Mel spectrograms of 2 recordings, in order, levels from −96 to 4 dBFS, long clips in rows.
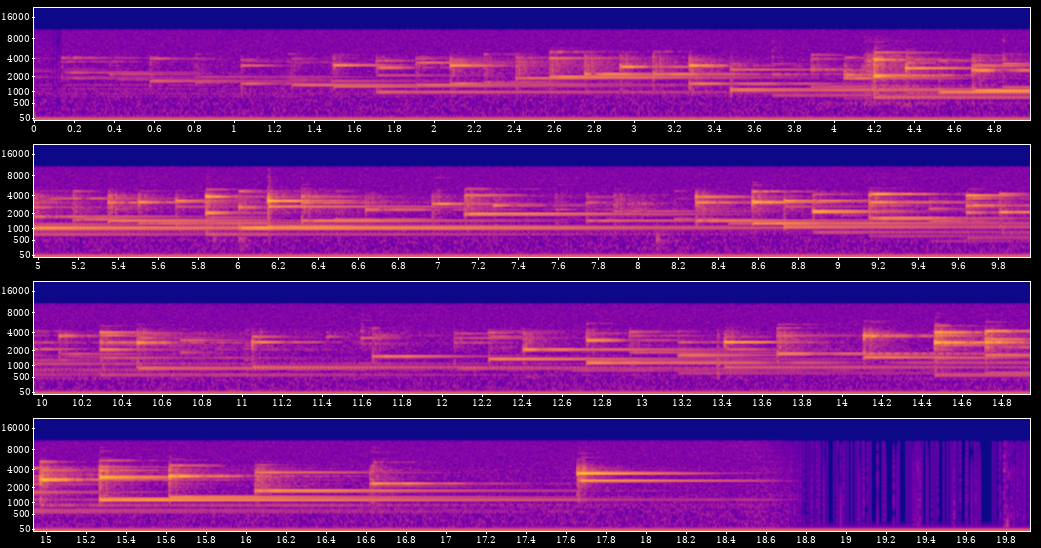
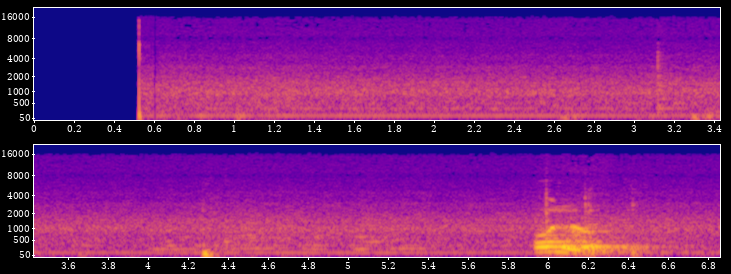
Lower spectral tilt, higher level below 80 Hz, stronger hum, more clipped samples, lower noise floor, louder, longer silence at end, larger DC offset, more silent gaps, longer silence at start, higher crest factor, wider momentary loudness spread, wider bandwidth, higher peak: second, 2 dB/octave vs -7 dB/octave; second, -62 dBFS vs -46 dBFS; neither; neither; first, -46 dBFS vs -39 dBFS; about the same, -21 LUFS vs -19 LUFS; first, 1.3 s vs 0.15 s; first, 0.8% vs under 0.1%; neither; second, 0.15 s vs 0.5 s; about the same, 24 dB vs 22 dB; about the same, 22 LU vs 23 LU; second, 11 kHz vs 15.5 kHz; about the same, 0 dBFS vs -2 dBFS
